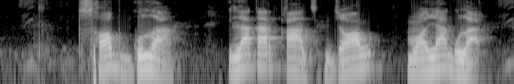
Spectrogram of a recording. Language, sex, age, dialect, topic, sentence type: Bengali, male, 18-24, Jharkhandi, banking, statement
